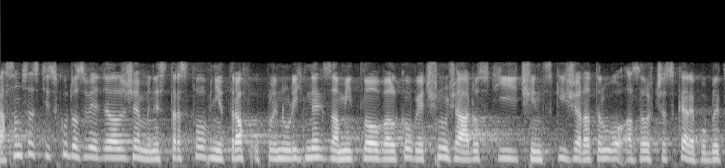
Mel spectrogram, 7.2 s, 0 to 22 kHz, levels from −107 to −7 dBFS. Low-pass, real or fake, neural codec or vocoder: 5.4 kHz; real; none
